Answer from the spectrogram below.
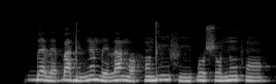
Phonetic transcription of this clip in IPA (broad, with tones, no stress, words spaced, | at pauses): ɡ͡bɛ˦˨lɛ˨ɓa˧ di˨ŋɛ̃˦me˨ la˦ŋɔ˨hɔ̃˦diː˦ fiː˨ɓo˧ʃo˧nũ˦ fɔ̃˧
